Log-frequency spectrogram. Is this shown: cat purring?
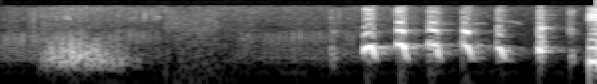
yes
